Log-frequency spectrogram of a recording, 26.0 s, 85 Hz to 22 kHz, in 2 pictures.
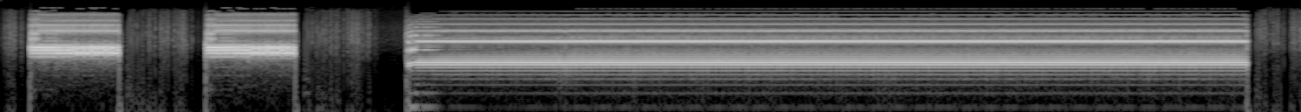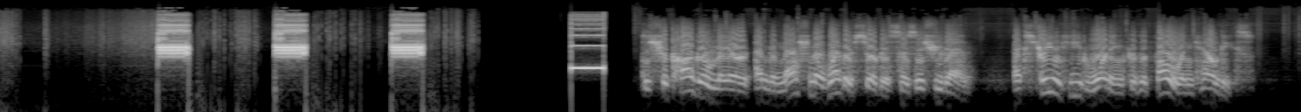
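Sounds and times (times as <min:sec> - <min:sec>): two-tone alarm signal: 0:04.1 - 0:12.5.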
